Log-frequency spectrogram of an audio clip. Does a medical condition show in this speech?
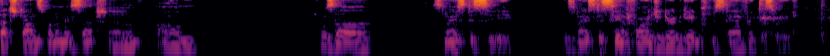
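No.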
